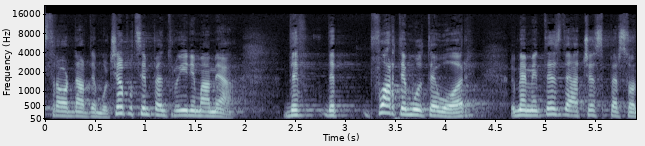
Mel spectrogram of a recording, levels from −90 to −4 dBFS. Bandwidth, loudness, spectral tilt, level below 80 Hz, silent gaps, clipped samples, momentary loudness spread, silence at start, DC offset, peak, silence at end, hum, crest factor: 16.5 kHz; -25 LUFS; -4.5 dB/octave; -64 dBFS; none; under 0.1%; 8 LU; 0 s; under 0.1%; -8 dBFS; 0 s; none; 18 dB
